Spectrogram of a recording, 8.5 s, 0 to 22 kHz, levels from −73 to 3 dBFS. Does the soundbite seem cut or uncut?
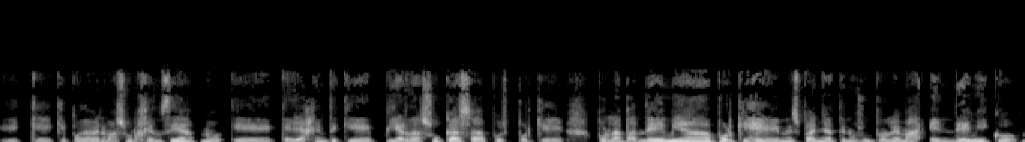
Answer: uncut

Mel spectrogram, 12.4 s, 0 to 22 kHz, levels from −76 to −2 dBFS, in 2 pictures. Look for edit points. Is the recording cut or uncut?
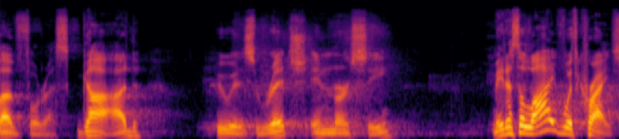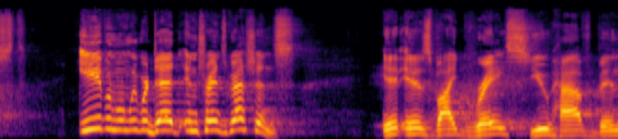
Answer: uncut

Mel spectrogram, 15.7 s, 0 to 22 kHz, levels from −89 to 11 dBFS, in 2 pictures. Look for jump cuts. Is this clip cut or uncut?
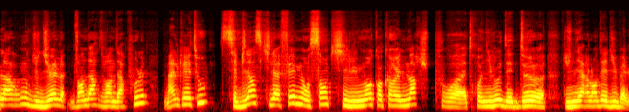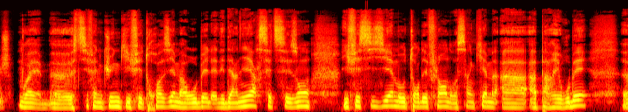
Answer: uncut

